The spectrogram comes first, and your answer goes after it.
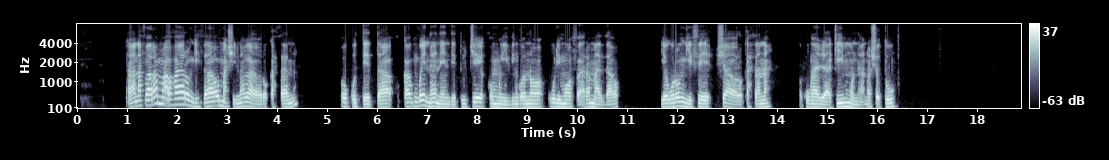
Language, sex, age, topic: Oshiwambo, male, 18-24, agriculture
